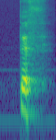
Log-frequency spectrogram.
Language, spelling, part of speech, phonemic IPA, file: Dutch, puf, noun / verb, /pʏf/, Nl-puf.ogg
- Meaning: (noun) 1. wish; desire 2. a flatus, a fart; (verb) inflection of puffen: 1. first-person singular present indicative 2. second-person singular present indicative 3. imperative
